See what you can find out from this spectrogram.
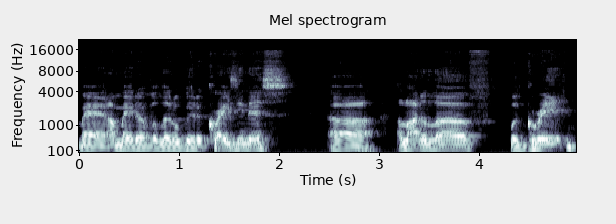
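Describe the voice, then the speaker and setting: In an American accent and an ordinary speaking voice, a man talks at a fairly slow pace and a medium pitch, with ordinary pitch variation. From Southern California (Inland Empire). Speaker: former athlete, author and podcast host. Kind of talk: interview on a podcast.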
